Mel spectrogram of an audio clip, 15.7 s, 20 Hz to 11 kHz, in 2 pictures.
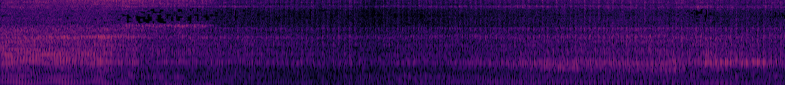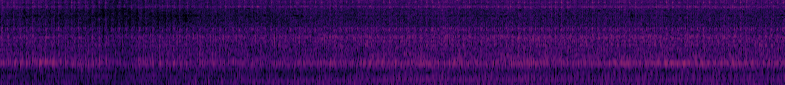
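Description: Wilesco D20 model steam engine running. Its sound drops sharply about two seconds in, then carries on quieter with slow swells.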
